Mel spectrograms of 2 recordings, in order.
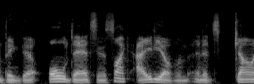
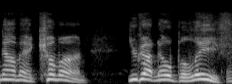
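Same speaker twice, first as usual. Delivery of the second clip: very high, drawn-out, slow, pumped-up encouraging voice; 11 semitones higher, 8 dB louder than usual. Retelling an audience member's words during a presentation: imitating a pep talk. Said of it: "they all started trying to pump me up".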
